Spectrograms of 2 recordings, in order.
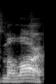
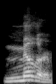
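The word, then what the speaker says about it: Millar: Mr marar he hates marar because that's how you pronounce it it's actually Miller Believe It or Not Miller with an A okay it's Miller but with an A but but and and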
